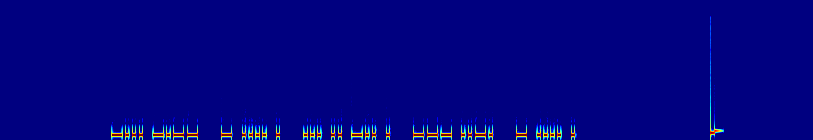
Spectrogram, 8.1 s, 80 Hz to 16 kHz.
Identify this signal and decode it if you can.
Morse code, heard as a keyed tone, about 34 wpm, 700 Hz. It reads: BY THE SIDE OF THE
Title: Sets of 5 Words Encore2 35wpm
